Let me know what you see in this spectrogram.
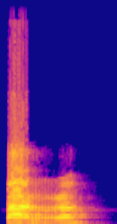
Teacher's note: ese fonema vibrante múltiple va entre dos vocales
